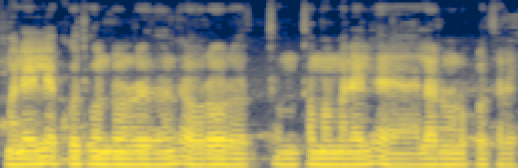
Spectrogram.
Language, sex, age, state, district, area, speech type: Kannada, male, 30-45, Karnataka, Bellary, rural, spontaneous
